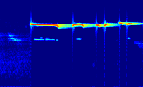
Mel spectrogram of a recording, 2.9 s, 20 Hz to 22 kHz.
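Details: A hazel grouse, recorded in 2020, gives a very high, thin whistle, one long drawn note followed by several short ones.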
